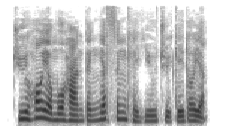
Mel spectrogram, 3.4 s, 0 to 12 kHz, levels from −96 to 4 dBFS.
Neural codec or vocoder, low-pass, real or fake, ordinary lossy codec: none; 9.9 kHz; real; AAC, 48 kbps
